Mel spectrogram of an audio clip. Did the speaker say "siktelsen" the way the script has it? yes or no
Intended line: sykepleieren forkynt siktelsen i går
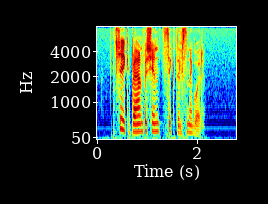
yes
